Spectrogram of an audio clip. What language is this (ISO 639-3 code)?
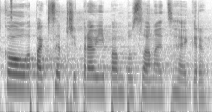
ces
